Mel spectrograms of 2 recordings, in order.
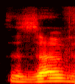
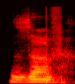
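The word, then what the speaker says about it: xGov: And gov.alg says, Zov, the G is silent. Thanks, Xavier. Zov.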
